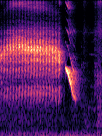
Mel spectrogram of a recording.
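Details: Common iora long rolling song for raising breeding urge: a fast pulsing trill over a second long, ending in a single sharp downward-swept note.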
